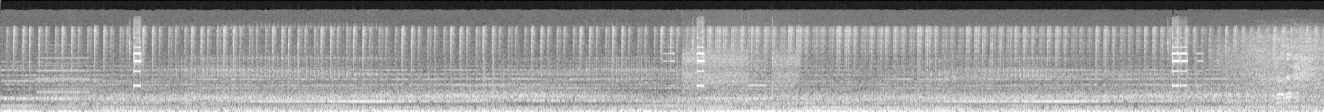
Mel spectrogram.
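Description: Electronic background music: a deep low drone under long held tones and a fast ticking pulse, with a short bright chime-like accent three times.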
